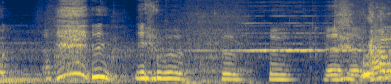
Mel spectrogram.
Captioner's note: sobbing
